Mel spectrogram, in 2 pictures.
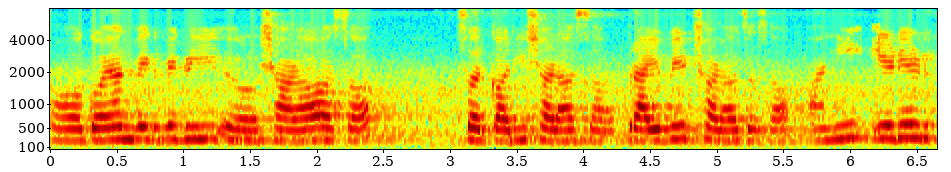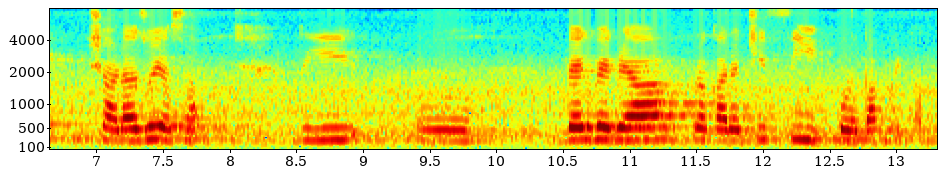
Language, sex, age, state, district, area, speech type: Goan Konkani, female, 18-30, Goa, Ponda, rural, spontaneous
